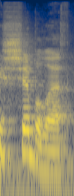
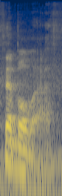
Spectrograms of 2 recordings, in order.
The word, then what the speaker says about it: Shibboleth: Say Shibboleth and they say Thibboleth.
